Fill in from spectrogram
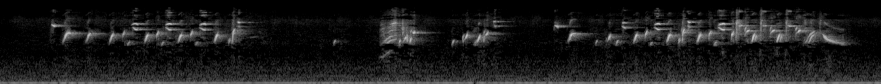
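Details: European goldfinch singing lively sequences of high, sharply sweeping chirps and twitters, pausing briefly before a longer jangling run, over a faint continuous low hum.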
